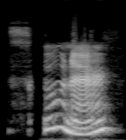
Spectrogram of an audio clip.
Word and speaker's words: schooner: your hand is kn schooner is just n and knee is can and some of you that are asking what is a schooner and do notice that it's the ch that says k in this word um it's a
